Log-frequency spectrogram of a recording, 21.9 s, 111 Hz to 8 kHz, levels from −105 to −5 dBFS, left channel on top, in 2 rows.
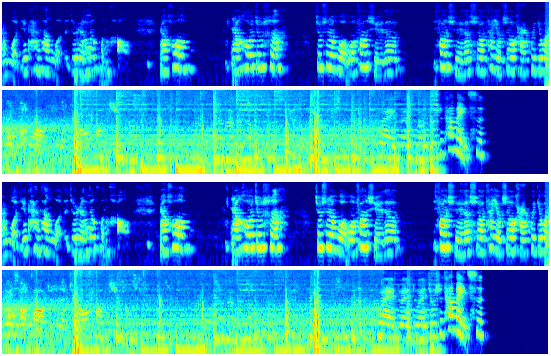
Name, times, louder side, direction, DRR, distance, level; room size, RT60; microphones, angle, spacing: voice 1, 0.0-2.5 2.9-3.8 4.6-5.7 6.3-7.9 8.6-13.6 18.4-20.5, right 6 dB, 80° right, 0.5 m, -45 dB
voice 2, 1.4-1.8 14.9-18.1, left 1 dB, 50° left, 0.9 m, -54 dB
sound 1, 10.9-18.6, right 1 dB, 5° right, 0.3 m, -44 dB
sound 2, 12.4-19.7, left 4 dB, 70° left, 0.5 m, -46 dB
2.9 x 2.4 x 4.1 m
head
